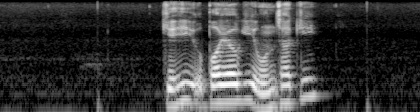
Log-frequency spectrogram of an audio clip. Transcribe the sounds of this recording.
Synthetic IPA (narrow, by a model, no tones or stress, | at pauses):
keɦiṵpʌjoɡiɦunt͡sʰʌki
